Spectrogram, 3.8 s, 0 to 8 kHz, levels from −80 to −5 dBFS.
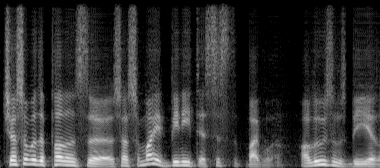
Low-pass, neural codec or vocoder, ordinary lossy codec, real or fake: none; codec, 16 kHz, 0.2 kbps, FocalCodec; none; fake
